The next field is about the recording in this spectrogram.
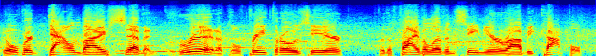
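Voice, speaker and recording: An American man doing live basketball play-by-play as a broadcaster, excitable and raising his voice with the action. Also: mid-range voice, moderate pace, a faint crowd. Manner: excitable, calls out action with raised voice. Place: courtside in high school gymnasium. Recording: live gym broadcast with background noise.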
